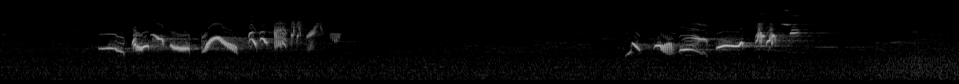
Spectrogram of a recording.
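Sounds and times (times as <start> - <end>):
common blackbird Turdus merula singing whistled phrases: 1.0 - 3.5, 5.5 - 8.4.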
